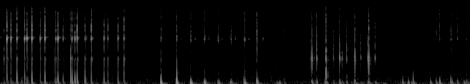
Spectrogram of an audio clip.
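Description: A small, hollow, round green plastic cream jar with a patterned lid is tapped and scratched quickly on its lid and sides with long fingernails. The clip opens with a dense burst of sharp clicks with a bright ring, then pauses briefly before lighter, scattered taps and scratches resume. The taps are short and crisp, with little low-end body.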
